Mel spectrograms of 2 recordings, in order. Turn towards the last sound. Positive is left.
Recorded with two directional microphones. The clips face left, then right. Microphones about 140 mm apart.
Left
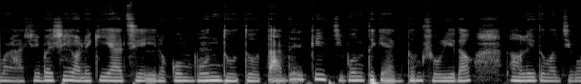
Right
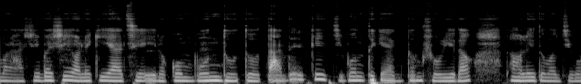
turn(degrees=-30)  # may be behind; listen again after turning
